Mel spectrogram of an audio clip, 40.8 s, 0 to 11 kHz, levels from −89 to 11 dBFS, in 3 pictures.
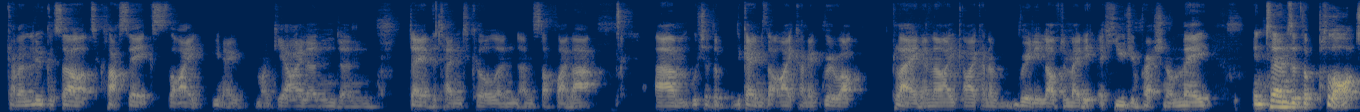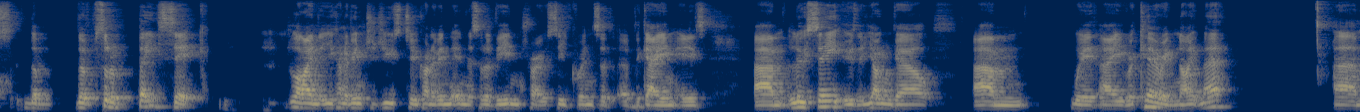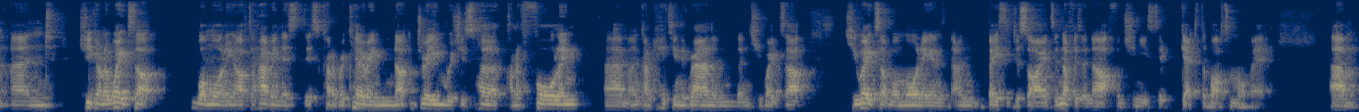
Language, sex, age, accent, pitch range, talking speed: English, male, 20-39, British, 105-125 Hz, 220 wpm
